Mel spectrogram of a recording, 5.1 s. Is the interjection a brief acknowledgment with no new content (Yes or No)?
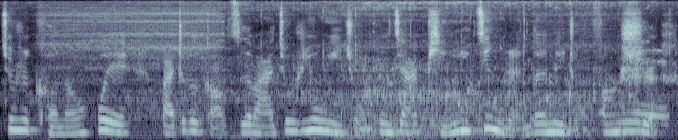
Yes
